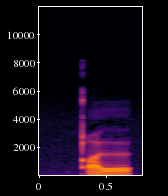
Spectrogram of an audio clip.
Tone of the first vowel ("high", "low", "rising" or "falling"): low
